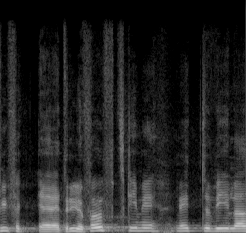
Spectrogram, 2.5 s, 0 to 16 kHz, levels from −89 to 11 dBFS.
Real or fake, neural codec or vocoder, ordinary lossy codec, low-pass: fake; codec, 44.1 kHz, 2.6 kbps, SNAC; none; 14.4 kHz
